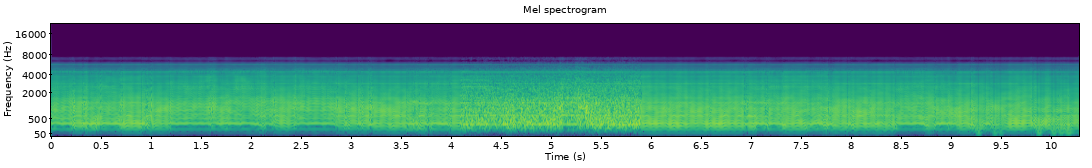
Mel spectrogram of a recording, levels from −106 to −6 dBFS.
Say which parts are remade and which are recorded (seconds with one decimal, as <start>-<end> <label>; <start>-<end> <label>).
0.0-4.1 remade; 4.1-5.9 recorded; 5.9-10.3 remade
